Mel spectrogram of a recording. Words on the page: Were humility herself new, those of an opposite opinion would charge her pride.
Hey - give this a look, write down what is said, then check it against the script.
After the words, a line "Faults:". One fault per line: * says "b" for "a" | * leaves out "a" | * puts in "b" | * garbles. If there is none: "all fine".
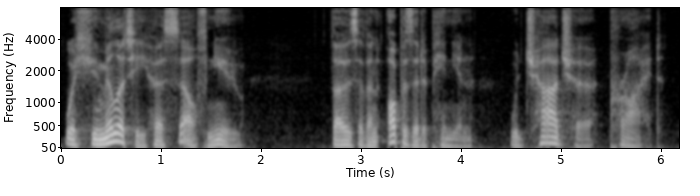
Were humility herself new, those of an opposite opinion would charge her pride.
Faults:
all fine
